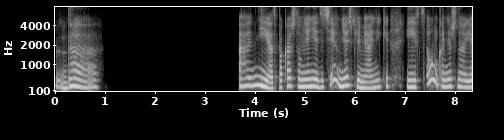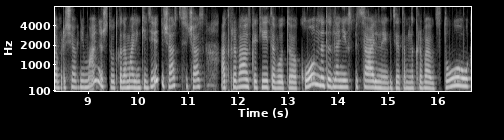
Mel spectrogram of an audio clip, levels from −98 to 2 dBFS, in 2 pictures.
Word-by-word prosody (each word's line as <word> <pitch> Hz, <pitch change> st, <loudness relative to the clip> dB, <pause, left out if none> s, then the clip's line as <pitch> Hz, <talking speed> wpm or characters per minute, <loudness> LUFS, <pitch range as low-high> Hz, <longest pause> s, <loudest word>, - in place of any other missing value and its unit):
Да. 230 Hz, +1 st, +1 dB, 2.8 s
А, 270 Hz, +1 st, +1 dB
нет, 260 Hz, -10 st, +4 dB
пока 265 Hz, +4 st, 0 dB
что 270 Hz, -1 st, -2 dB
у -, -, +4 dB
меня 245 Hz, +1 st, +4 dB
нет 255 Hz, -2 st, +4 dB
детей, 240 Hz, -, -1 dB
у -, -, +3 dB
меня 265 Hz, +2 st, +4 dB
есть 290 Hz, 0 st, -2 dB
племянники. 230 Hz, +3 st, -1 dB, 0.3 s
И 235 Hz, 0 st, +3 dB
в 235 Hz, -, -12 dB
целом, 415 Hz, -, +1 dB
конечно, 250 Hz, -1 st, 0 dB
я 225 Hz, 0 st, +1 dB
обращаю 225 Hz, +2 st, -4 dB
внимание, 230 Hz, -, -1 dB
что 250 Hz, -2 st, -6 dB
вот, 205 Hz, -2 st, -4 dB
когда 215 Hz, -1 st, -1 dB
маленькие 215 Hz, 0 st, -1 dB
дети, 460 Hz, -, +1 dB
часто 270 Hz, +1 st, -3 dB
сейчас 245 Hz, -1 st, -5 dB, 0.3 s
открывают 235 Hz, +3 st, 0 dB
какие-то 220 Hz, 0 st, -1 dB
вот, 200 Hz, 0 st, -2 dB
э, 200 Hz, -1 st, 0 dB
комнаты 280 Hz, 0 st, +3 dB
для 240 Hz, 0 st, 0 dB
них 230 Hz, 0 st, +1 dB
специальные, 220 Hz, -4 st, -1 dB
где 200 Hz, 0 st, -4 dB
там 200 Hz, +1 st, -5 dB
накрывают 195 Hz, -1 st, -3 dB
стол. 265 Hz, +5 st, +2 dB
235 Hz, 140 wpm, -23 LUFS, 215-260 Hz, 2.8 s, нет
